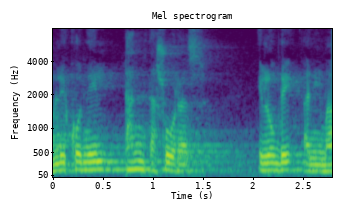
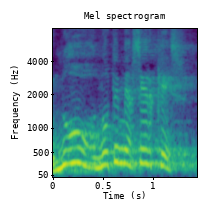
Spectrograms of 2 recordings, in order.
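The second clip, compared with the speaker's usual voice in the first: shouted refusal; 11 semitones higher than usual. Retold or imitated. Addict yelling at the preacher to stay away. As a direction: push him away with a yell. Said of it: "el grito que me dio".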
